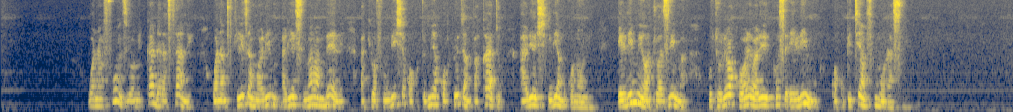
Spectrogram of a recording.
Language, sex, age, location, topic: Swahili, female, 36-49, Dar es Salaam, education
